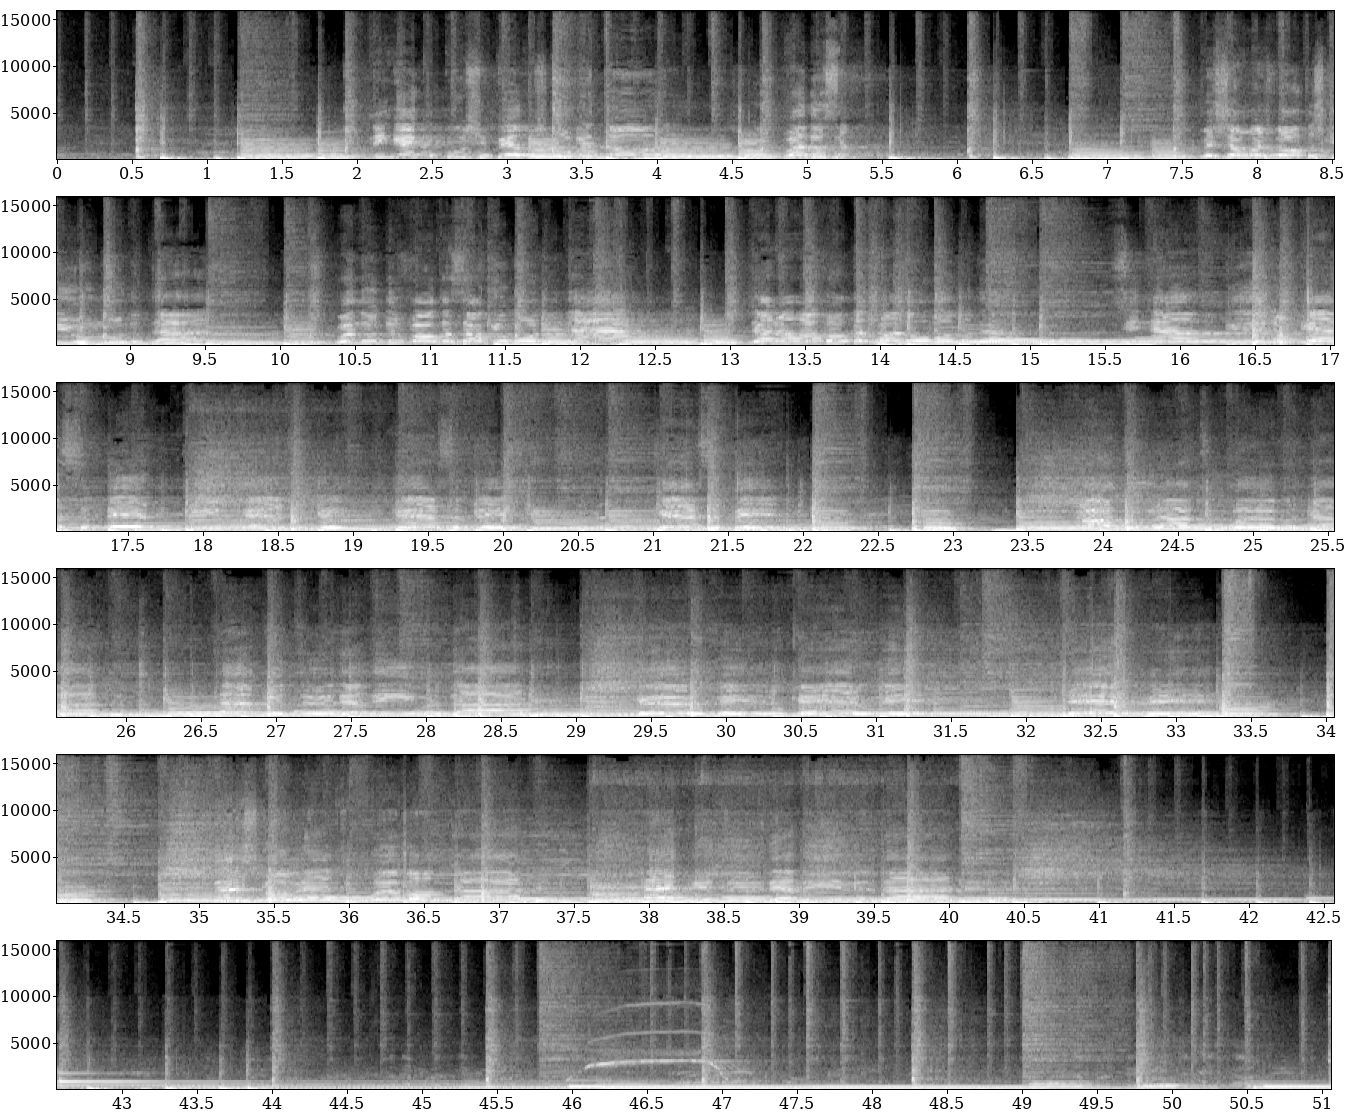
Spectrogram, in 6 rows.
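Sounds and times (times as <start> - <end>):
drum kit beat: 0.0 - 51.0
live band music: 0.0 - 51.0
person singing: 10.4 - 33.8, 34.8 - 51.0.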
